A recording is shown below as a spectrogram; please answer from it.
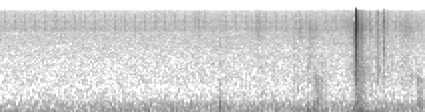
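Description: Pages of a large book being turned by hand: quiet handling, then a few short paper rustles and a single sharp page snap near the end.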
